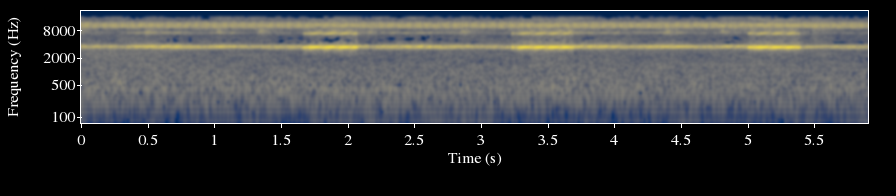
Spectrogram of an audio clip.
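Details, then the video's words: Nighttime crickets giving a continuous high trill, broken by three louder, sharper bursts of about half a second each, spaced roughly every one and a half seconds. "Relaxing Chirping Crickets"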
